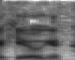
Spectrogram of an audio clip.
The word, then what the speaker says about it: Keoghan: Barry Keoghan, which I know that's not how you say his name. – Barry Keoghan. – It is Keoghan. You are correct. – You do hit the O.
